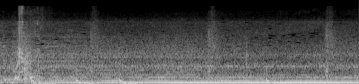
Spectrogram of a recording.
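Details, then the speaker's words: Sanex 18-inch stand fan with a replacement motor, running at speed 3 after repair: steady low hum, smooth and even, no rubbing or rattle; running normally. "Speed 3. Waduh, lebih kencang lagi sobat suaranya tuh."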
